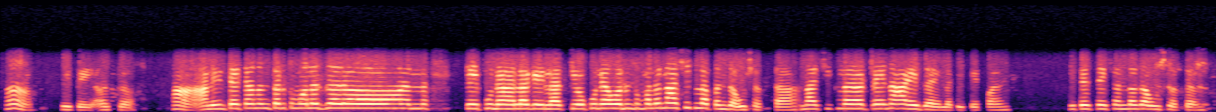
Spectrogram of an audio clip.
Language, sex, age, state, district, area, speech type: Marathi, female, 45-60, Maharashtra, Ratnagiri, rural, conversation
